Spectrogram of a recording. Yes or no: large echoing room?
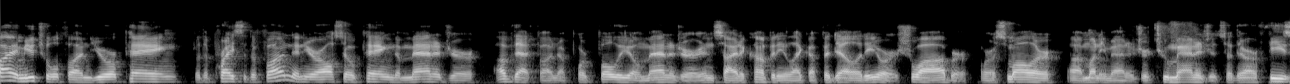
no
